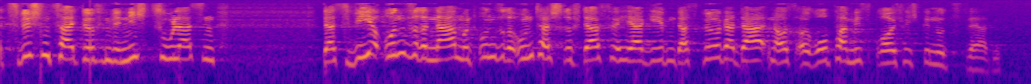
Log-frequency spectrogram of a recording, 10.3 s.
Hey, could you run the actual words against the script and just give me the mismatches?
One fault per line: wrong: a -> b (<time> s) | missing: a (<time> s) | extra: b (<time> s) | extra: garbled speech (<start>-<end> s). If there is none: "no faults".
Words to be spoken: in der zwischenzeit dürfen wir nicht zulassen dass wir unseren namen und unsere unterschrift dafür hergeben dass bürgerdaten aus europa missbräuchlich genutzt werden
no faults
